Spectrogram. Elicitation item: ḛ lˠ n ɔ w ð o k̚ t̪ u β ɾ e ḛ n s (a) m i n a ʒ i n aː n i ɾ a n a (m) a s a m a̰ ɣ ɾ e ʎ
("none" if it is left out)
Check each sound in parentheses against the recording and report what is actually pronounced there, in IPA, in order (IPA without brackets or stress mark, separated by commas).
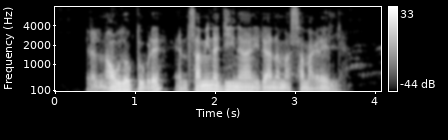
a, m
